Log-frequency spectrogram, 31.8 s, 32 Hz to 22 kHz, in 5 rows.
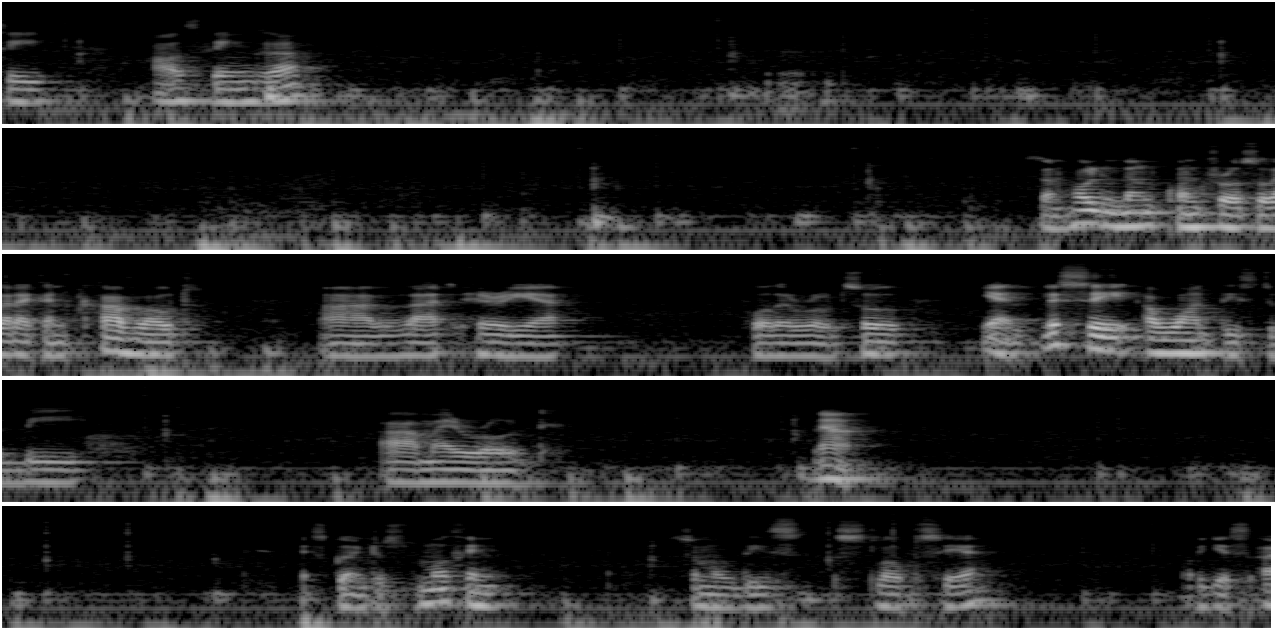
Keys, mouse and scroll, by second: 2.2 z, 3.1-4.3 drag, 4.3-4.9 scroll up 1, 4.9-6.6 drag, 6.6 z, 7.5 `, 8.0 `, 8.8-10.9 shift+drag, 10.9 `, 11.9-13.4 ctrl+drag, 13.4 scroll down 1, 13.5 `, 14.5-17.5 ctrl+drag, 18.7-20.2 ctrl+drag, 20.2 `, 21.3 scroll up 2, 21.5 `, 22.5-25.3 ctrl+drag, 25.3 `, 26.3-27.3 scroll up 1, 27.3-28.8 shift+drag, 28.8 scroll up 2, 29.0 `, 30.9-31.8 drag.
